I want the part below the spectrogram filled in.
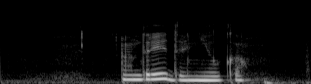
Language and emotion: Russian, sad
